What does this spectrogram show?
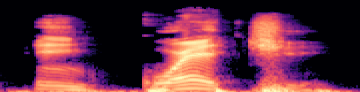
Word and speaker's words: enquete: palavra enquete eu falo em quete pronunciando u não nesse grupo q eu não pronuncio a vogal u eu falo em Cat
